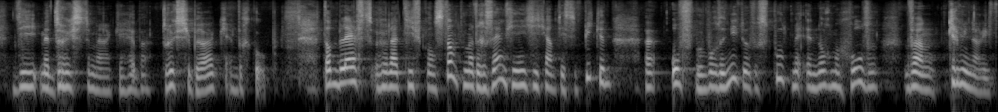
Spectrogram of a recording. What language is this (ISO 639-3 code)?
nld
